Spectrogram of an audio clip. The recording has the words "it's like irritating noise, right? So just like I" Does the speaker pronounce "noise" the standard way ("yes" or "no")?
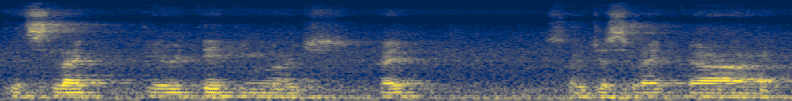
no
